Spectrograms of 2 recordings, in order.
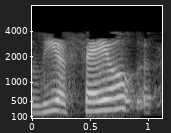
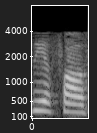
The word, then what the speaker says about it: Leah Falls: Shannon Deering, the author of The Gathering, Book 1 of the Leah Fale Well, it's Leah Falls. She's going to get me in trouble. I'm not saying it right.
